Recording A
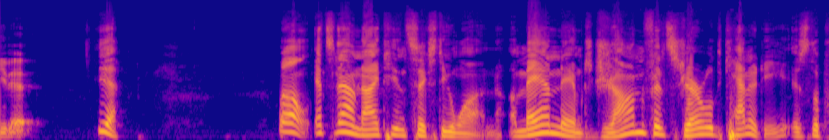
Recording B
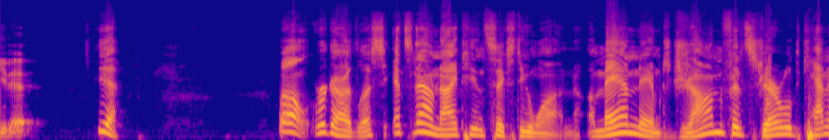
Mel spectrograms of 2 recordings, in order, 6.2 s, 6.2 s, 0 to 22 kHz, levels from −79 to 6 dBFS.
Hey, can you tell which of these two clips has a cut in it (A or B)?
A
